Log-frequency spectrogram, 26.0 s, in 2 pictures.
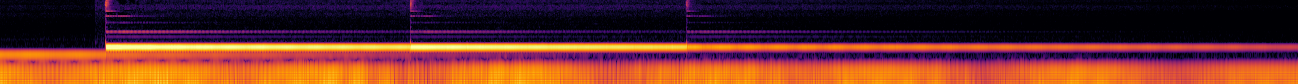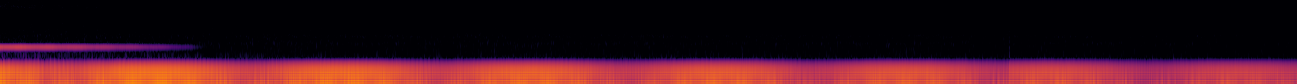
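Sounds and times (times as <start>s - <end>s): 
long bell ringing: 0.0s - 14.8s.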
